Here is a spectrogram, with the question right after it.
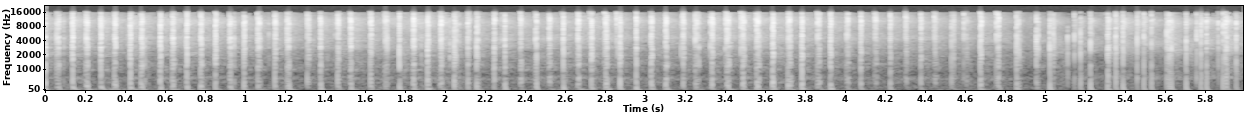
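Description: Long fingernails tap quickly on the sides and black screw lid of a small clear plastic jar filled with purple glitter. About forty sharp, bright, dry clicks come in a fast, steady stream with no ring between them, and the tapping grows slightly denser and more scratchy near the end.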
